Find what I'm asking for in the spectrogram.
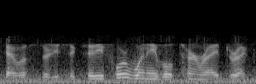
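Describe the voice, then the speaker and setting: A male departure controller gives procedural instructions quickly and with little melody. The aviation radio dulls his voice, and aircraft noise is plainly audible. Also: medium pitch, fairly even intonation, narrow, tinny audio. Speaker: departure air traffic controller.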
